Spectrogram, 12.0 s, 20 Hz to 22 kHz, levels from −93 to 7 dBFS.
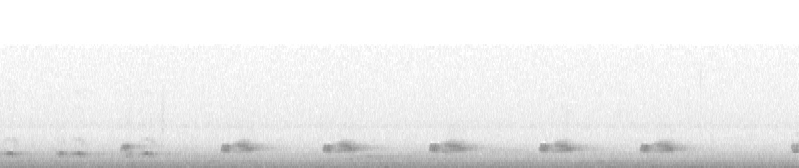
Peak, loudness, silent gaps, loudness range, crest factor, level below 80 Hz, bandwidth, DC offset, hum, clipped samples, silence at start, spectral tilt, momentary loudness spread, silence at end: -36 dBFS; -52 LUFS; none; 1 LU; 16 dB; -62 dBFS; 16 kHz; under 0.1%; none; under 0.1%; 0 s; -5.5 dB/octave; 5 LU; 0 s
